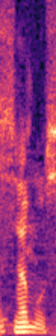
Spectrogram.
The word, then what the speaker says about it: Samus: Quando o jogo saiu, é, o pessoal a é jogando Sam Metroid. Samus. – Samus. É Samus. – Samus. Eu nunca sei a pronúncia disso aí, mas acho que é Samus.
